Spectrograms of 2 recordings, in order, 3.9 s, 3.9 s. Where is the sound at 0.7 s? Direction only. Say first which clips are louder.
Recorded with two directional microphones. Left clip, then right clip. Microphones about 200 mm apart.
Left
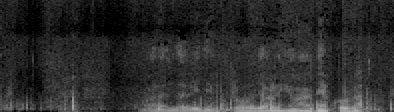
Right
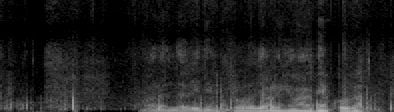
Left 1 dB; 55° left (ahead or behind).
